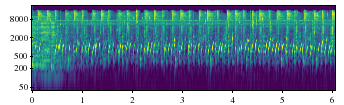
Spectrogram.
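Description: Cartoon bubbling sound effect: a fast, continuous stream of short rising blips, like bubbles rising through water.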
